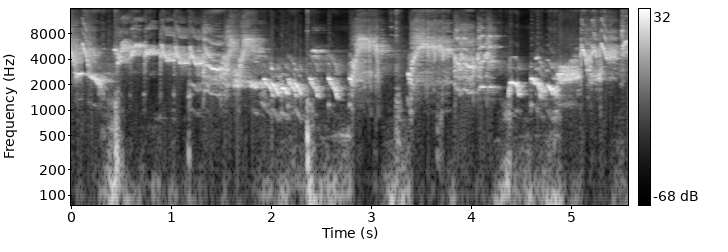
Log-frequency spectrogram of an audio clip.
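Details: Loud, clear song from a pied triller spreading its tail: fast sequences of squawky, slurred notes and piercing whistles, with many short breaks between phrases.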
